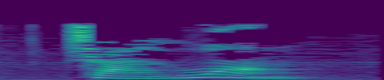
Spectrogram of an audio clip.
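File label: "展望", Mandarin Chinese; hsk; chinese-flashcards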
